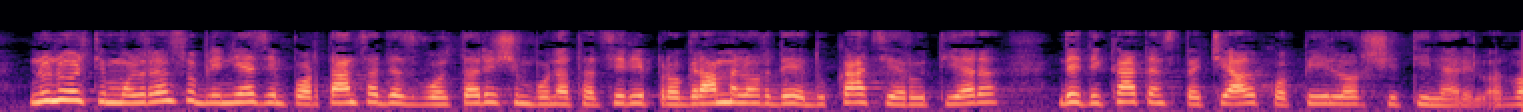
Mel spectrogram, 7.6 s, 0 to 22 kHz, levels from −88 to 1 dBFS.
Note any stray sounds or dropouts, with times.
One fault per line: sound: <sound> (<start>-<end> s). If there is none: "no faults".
no faults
